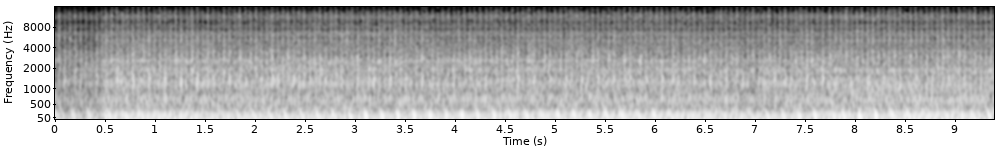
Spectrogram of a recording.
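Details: John Deere 750 tractor diesel after water pump replacement and refilling with 50-50 antifreeze, running to check for leaks; even idle clatter at about three firing pulses a second, no misses or odd knocks. Normal idle.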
